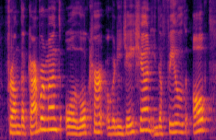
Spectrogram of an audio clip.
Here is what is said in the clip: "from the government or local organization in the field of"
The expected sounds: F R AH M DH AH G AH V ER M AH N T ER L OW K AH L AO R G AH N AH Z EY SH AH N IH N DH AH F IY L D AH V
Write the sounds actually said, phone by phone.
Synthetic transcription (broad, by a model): F R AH M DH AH G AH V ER M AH N T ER L OW K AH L AO R G AH N AH Z EY SH AH N IH N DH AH F IY L D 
